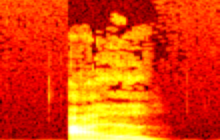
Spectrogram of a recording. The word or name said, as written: egen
